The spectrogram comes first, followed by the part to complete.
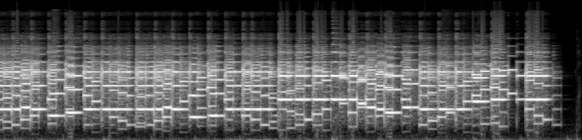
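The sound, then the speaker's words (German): An electronic doorbell being tried out plays one of its ringtones, a bright, fast melody of bleepy tones stepping up and down in pitch, loud and continuous for about eight seconds before stopping, with no voices. “Dass die Töne natürlich ein bisschen aufdringlich sind, muss ja so sein. Ich will ja auch mitbekommen, wenn einer klingelt.”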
